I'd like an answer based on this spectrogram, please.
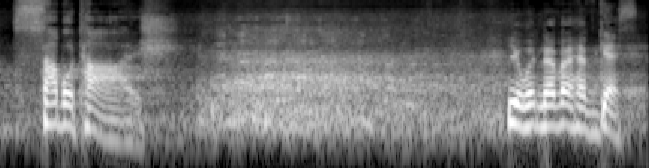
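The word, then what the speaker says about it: SBTG: companies under his own brand name s btg pronounced sabotage you would never have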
